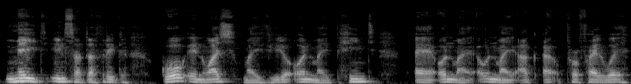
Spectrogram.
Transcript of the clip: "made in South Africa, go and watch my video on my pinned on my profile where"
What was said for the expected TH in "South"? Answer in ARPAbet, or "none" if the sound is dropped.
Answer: T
